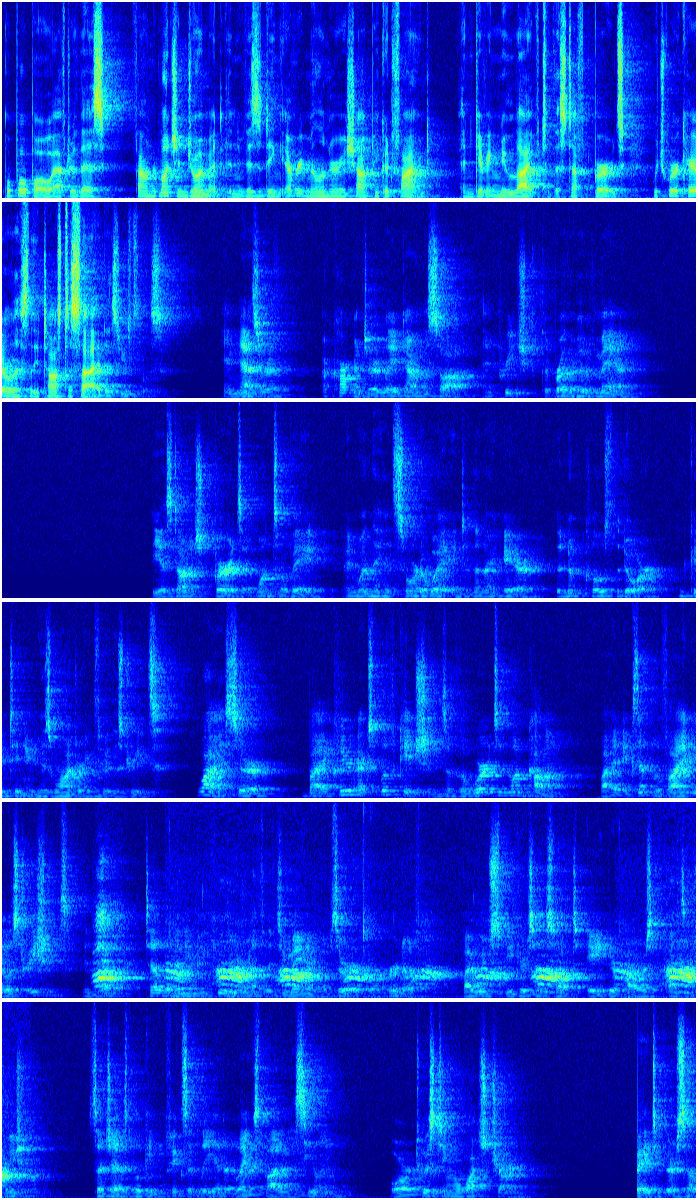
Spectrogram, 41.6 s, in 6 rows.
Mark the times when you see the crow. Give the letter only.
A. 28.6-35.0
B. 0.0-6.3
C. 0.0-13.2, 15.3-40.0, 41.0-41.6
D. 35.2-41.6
A.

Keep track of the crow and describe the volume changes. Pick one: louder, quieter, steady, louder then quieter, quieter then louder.
quieter then louder.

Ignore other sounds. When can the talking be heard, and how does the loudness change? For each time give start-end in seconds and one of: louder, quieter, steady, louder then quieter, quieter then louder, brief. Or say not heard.
0.0-13.2 quieter
15.3-40.0 steady
41.0-41.6 brief.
